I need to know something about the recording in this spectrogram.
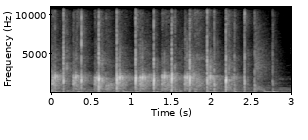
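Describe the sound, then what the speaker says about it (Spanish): Applause at an e-sports show, a few people clapping in an uneven run of sharp, close claps that thin out toward the end. "Vamos a darle un aplauso a la Pancha Sport Faris."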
